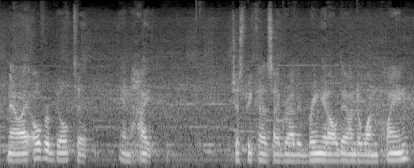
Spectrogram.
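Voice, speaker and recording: With music in the background, a man talks at a fairly quick pace, medium pitch and fairly even intonation. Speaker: prop maker. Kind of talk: tutorial. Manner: casual, hesitant with fillers; quiet while concentrating.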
